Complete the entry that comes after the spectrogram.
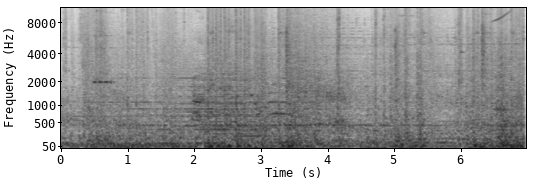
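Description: Rapid shotgun blasts and gunfire in Borderlands 2, a busy stream of loud, clattering shots and mechanical clanks throughout, with a voice talking faintly underneath.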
